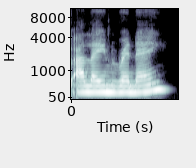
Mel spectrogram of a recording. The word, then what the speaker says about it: Alain Resnais: Um so, yeah, I'm very excited to see this because it is Alain How do you say it? Alain Resnais? No, Alain Resnais.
